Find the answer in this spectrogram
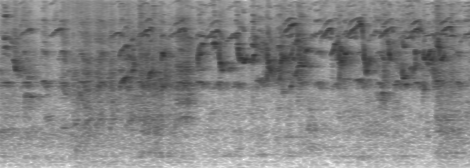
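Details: Captive-bred European goldfinch in Morocco singing: a loud, fast stream of high, liquid twitters and tinkling notes, with broad background hiss throughout.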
